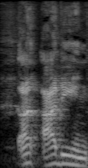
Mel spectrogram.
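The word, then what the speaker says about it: Adiane: Adine, because she's Adinos and the Undine. So right. I think it's Adine is how they pronounce it.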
